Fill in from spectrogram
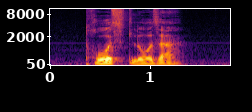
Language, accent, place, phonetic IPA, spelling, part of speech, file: German, Germany, Berlin, [ˈtʁoːstloːzɐ], trostloser, adjective, De-trostloser.ogg
- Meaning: 1. comparative degree of trostlos 2. inflection of trostlos: strong/mixed nominative masculine singular 3. inflection of trostlos: strong genitive/dative feminine singular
